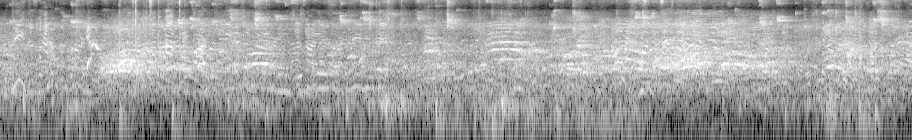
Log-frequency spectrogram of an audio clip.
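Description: Basketball bouncing on a hardwood gym floor during play, a scatter of sharp knocks echoing around a large gym, over the chatter and voices of the crowd.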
